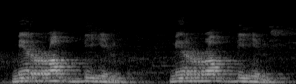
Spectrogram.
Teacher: Contoh dari idgham bila gunnah ini, apabila nun mati bertemu dengan ro, contohnya mir rabbihim, mir rabbihim. Jadi apabila nun mati bertemu dengan ro, maka itu tidak dengung, langsung mir rabbihim, dimasukkan ke dalam disertai membacanya dengan tanpa dengung.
